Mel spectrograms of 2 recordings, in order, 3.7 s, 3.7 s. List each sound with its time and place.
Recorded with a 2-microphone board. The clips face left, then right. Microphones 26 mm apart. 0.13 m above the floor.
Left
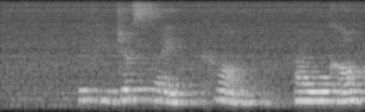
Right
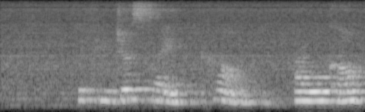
0.8 s a woman speaking: 45° right (ahead or behind), 2.0 m; by 3.6 s 40° right (ahead or behind), 1.9 m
